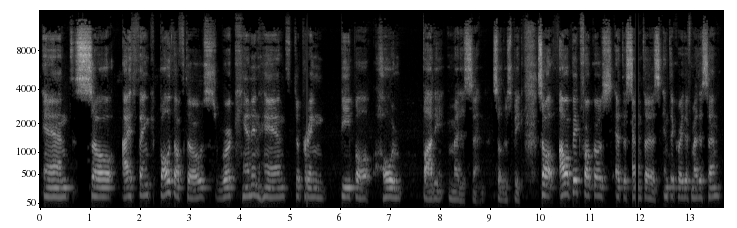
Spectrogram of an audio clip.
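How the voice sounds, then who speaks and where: Middle-aged austrian guy talking through his work, calm steady delivery, accent clear. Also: mid-range voice. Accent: Austrian German. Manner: explanatory, measured, some restarts. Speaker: guest speaker. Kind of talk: live-streamed talk.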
